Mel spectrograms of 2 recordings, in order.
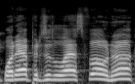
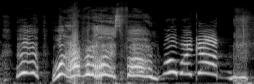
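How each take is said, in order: First: High, loud demanding Santa; angry Santa. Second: Very high, full-volume screaming Santa; furious Santa shout. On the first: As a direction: confront the kid about the phone. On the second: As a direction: lose it at the kid. Angry Santa interrogates. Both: Acted.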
